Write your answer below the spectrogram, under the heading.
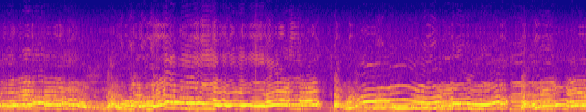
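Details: Two Siberian Huskies in their daily howling duet, a routine they enjoy: overlapping long, wavering howls that slide up and down, sustained with brief breaks, voices interweaving at different pitches.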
